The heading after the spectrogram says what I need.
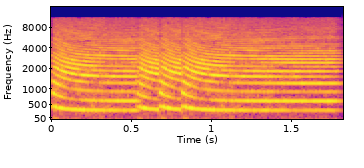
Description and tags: Multiple airhorns sounding off in a row. Cut and edited from the original sound posted by jacksonacademy
loud, short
